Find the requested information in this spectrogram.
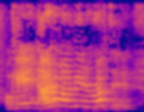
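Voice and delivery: normal talking voice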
